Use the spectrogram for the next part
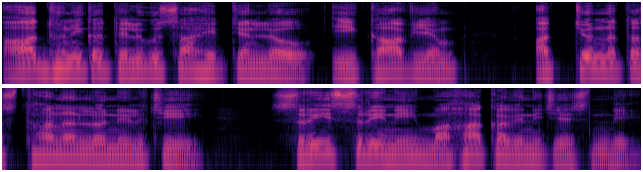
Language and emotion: Telugu, neutral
